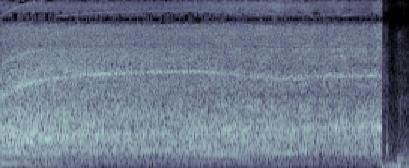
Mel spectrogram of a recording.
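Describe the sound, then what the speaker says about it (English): A miter saw slices through a piece of wood in one loud, continuous whining cut lasting about five seconds, close up, then stops abruptly. "Head on over to the miter saw."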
